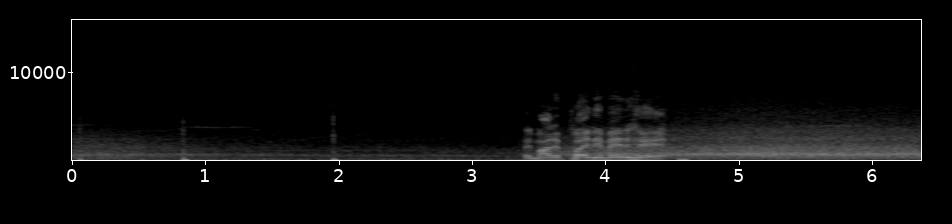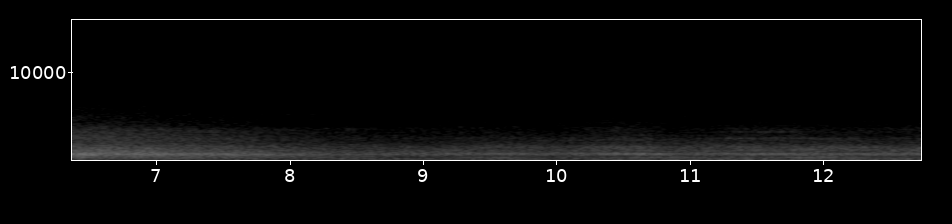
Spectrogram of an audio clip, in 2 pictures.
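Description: A stadium crowd cheers and murmurs.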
